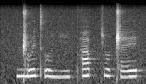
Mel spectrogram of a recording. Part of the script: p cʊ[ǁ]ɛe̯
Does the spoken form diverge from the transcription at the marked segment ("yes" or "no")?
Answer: no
